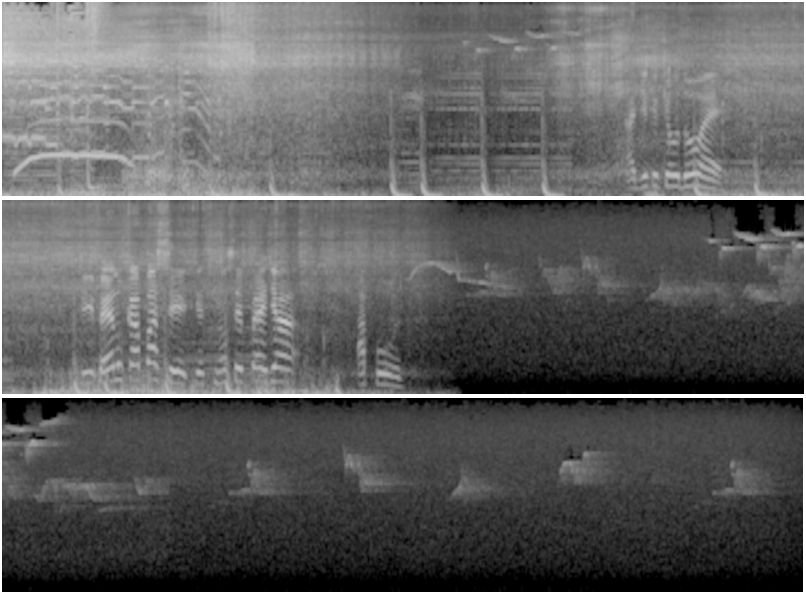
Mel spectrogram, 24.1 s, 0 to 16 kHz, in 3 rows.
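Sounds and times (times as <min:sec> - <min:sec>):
soft outdoor hiss: 0:00.0 - 0:24.0
faint birds chirping: 0:04.0 - 0:08.2, 0:11.8 - 0:24.0.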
